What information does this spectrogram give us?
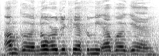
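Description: A woman's voice: mid-range voice, fairly even intonation, brisk, a little mellow, echoey room, slight background noise, low-quality recording. A woman co-hosting a podcast, speaking bluntly and swearing freely in casual chat. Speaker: podcast co-host.

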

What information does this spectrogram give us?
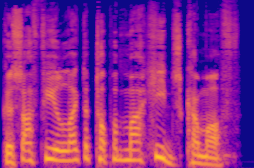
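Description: Tiny Scottish fairy rogue done by a male narrator: rough, cheeky, pitched up. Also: big pitch swings, normal speed, no echo, studio quality.

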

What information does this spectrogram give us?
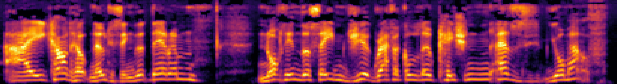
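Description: A man's voice: high voice, expressive, measured pace, no echo, pitched above the performer's own voice, full character voice. A man voicing a naive, chatty male tourist in a storybook, polite and earnest with a hesitant way of explaining. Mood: awkward, hesitant.

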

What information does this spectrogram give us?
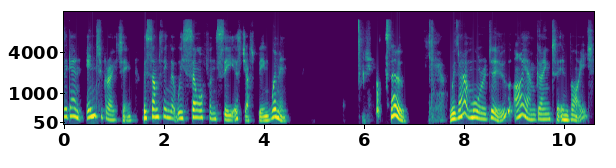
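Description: A woman hosts a podcast and introduces her guest with effusive enthusiasm. Her pitch moves a lot, rising and falling as she speaks. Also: warm tone, slightly rough. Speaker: podcast host. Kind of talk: interview introduction.

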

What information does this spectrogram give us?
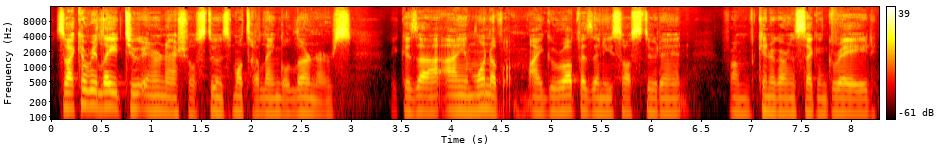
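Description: A man's voice: medium pitch, fairly even intonation, fairly quick, darkish tone, no room sound. A man from Ecuador, an assistant principal in his thirties, answering school podcast questions earnestly with frequent ums and repeated phrases.

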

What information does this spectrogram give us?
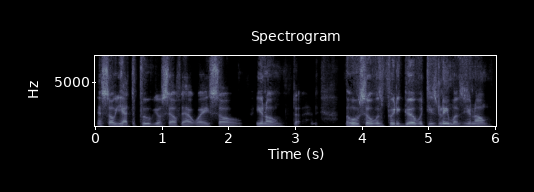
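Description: A man in his sixties from Hawaii, raised in Southern California, telling his life story as a guest in a relaxed way, full of fillers. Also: on the low side, dry recording, clean studio sound. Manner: relaxed, unhurried, many fillers and "you know". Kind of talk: casual interview storytelling.

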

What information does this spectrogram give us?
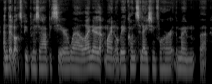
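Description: A British woman co-hosting a podcast in casual chat, with a playful, expressive way of retelling things. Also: low voice, very fast. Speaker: podcast co-host. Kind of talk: casual chat discussing a radio drama.

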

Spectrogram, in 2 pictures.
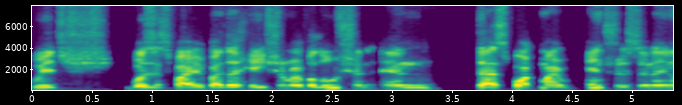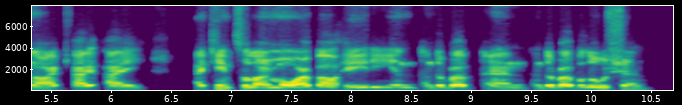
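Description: A man's voice: on the low side, level tone, normal speed, a bit bright, no room sound, rough recording. A man in his thirties from Brazil with a Brazilian Portuguese accent, a guest talking casually in an interview and often repeating words as he restarts. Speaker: guest, comic book creator.

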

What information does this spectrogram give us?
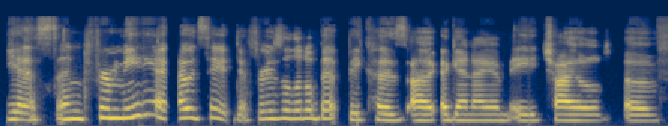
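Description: A woman's voice: mid-range voice, flat delivery, unhurried, dry recording, studio quality. A woman from Pennsylvania, a podcast guest, speaking in a thoughtful, earnest way with many fillers. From Pennsylvania, USA. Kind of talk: casual podcast chat.

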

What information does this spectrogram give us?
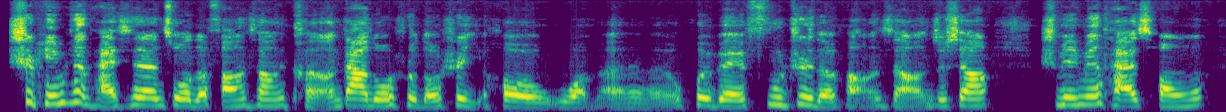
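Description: A woman's voice: medium pitch, brisk, darkish tone, breathy edge, no echo. A woman speaking casually as an interview guest, thinking aloud and explaining how her industry works. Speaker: guest, audio drama producer and company chief. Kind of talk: casual interview talk about the audio drama industry.

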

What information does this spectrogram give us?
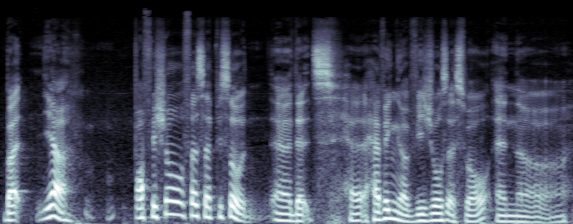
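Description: A man's voice: mid-range voice, lively intonation, a little slow, a little mellow. A man with a Singaporean accent co-hosting a casual podcast, rambling and often correcting himself as he goes. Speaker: podcast co-host.

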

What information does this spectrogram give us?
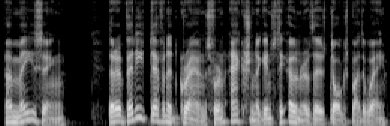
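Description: A man voicing a detached, pedantic talking toad with a deadpan manner in an audiobook. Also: medium pitch, brisk, no room sound, clean studio sound, natural voice.

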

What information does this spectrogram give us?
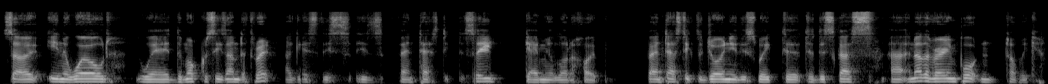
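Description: A man speaking in an earnest, measured way as a podcast co-host in a conversational discussion. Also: mid-range voice, fairly even intonation, a bit bright, no echo.

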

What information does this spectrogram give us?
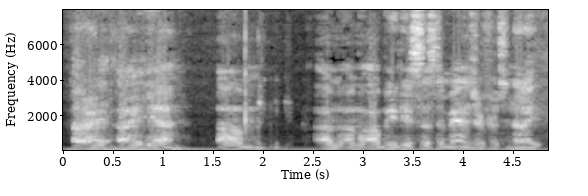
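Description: A man's voice: lowish voice, fairly even intonation, normal speed, poor audio. A young man hosting a casual, joking group podcast chat with plenty of banter. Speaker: podcast host. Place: remote group call.

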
